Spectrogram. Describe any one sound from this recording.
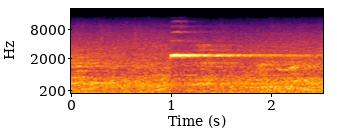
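A referee blows a sharp whistle blast.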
